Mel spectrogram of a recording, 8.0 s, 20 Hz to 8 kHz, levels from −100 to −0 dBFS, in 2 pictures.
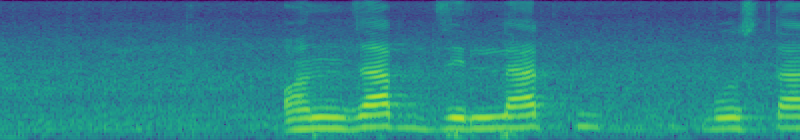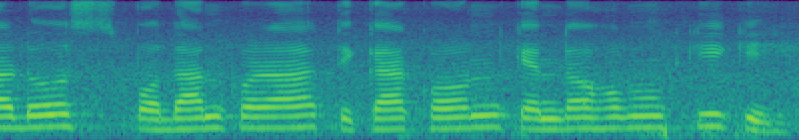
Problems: none marked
